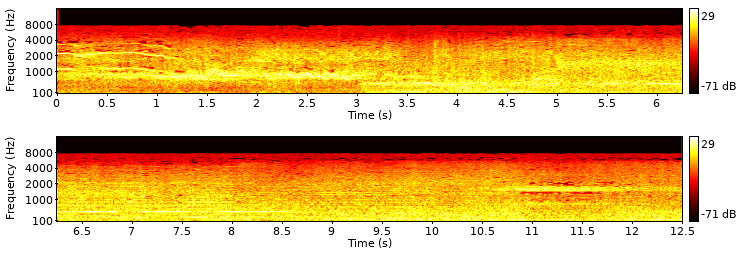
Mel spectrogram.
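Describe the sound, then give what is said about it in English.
A car whose brakes have failed runs a red light and skids with loud, squealing tires that give way to a sustained roaring rumble of a vehicle out of control, continuous for about twelve seconds with no talking. “Ed, you went right through that red light. The brakes are gone.”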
